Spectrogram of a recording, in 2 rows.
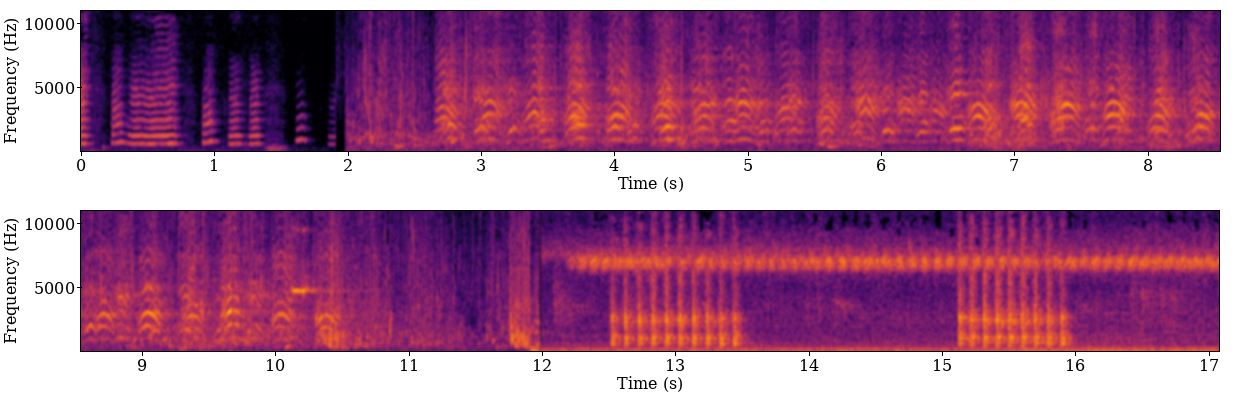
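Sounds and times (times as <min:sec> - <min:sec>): dolphins squealing: 0:02.6 - 0:10.5, 0:12.1 - 0:17.0.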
